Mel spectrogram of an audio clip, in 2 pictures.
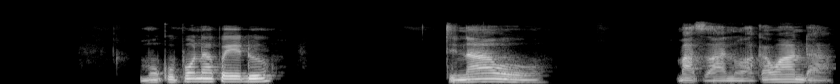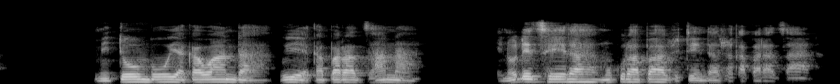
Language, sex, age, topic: Ndau, female, 25-35, health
